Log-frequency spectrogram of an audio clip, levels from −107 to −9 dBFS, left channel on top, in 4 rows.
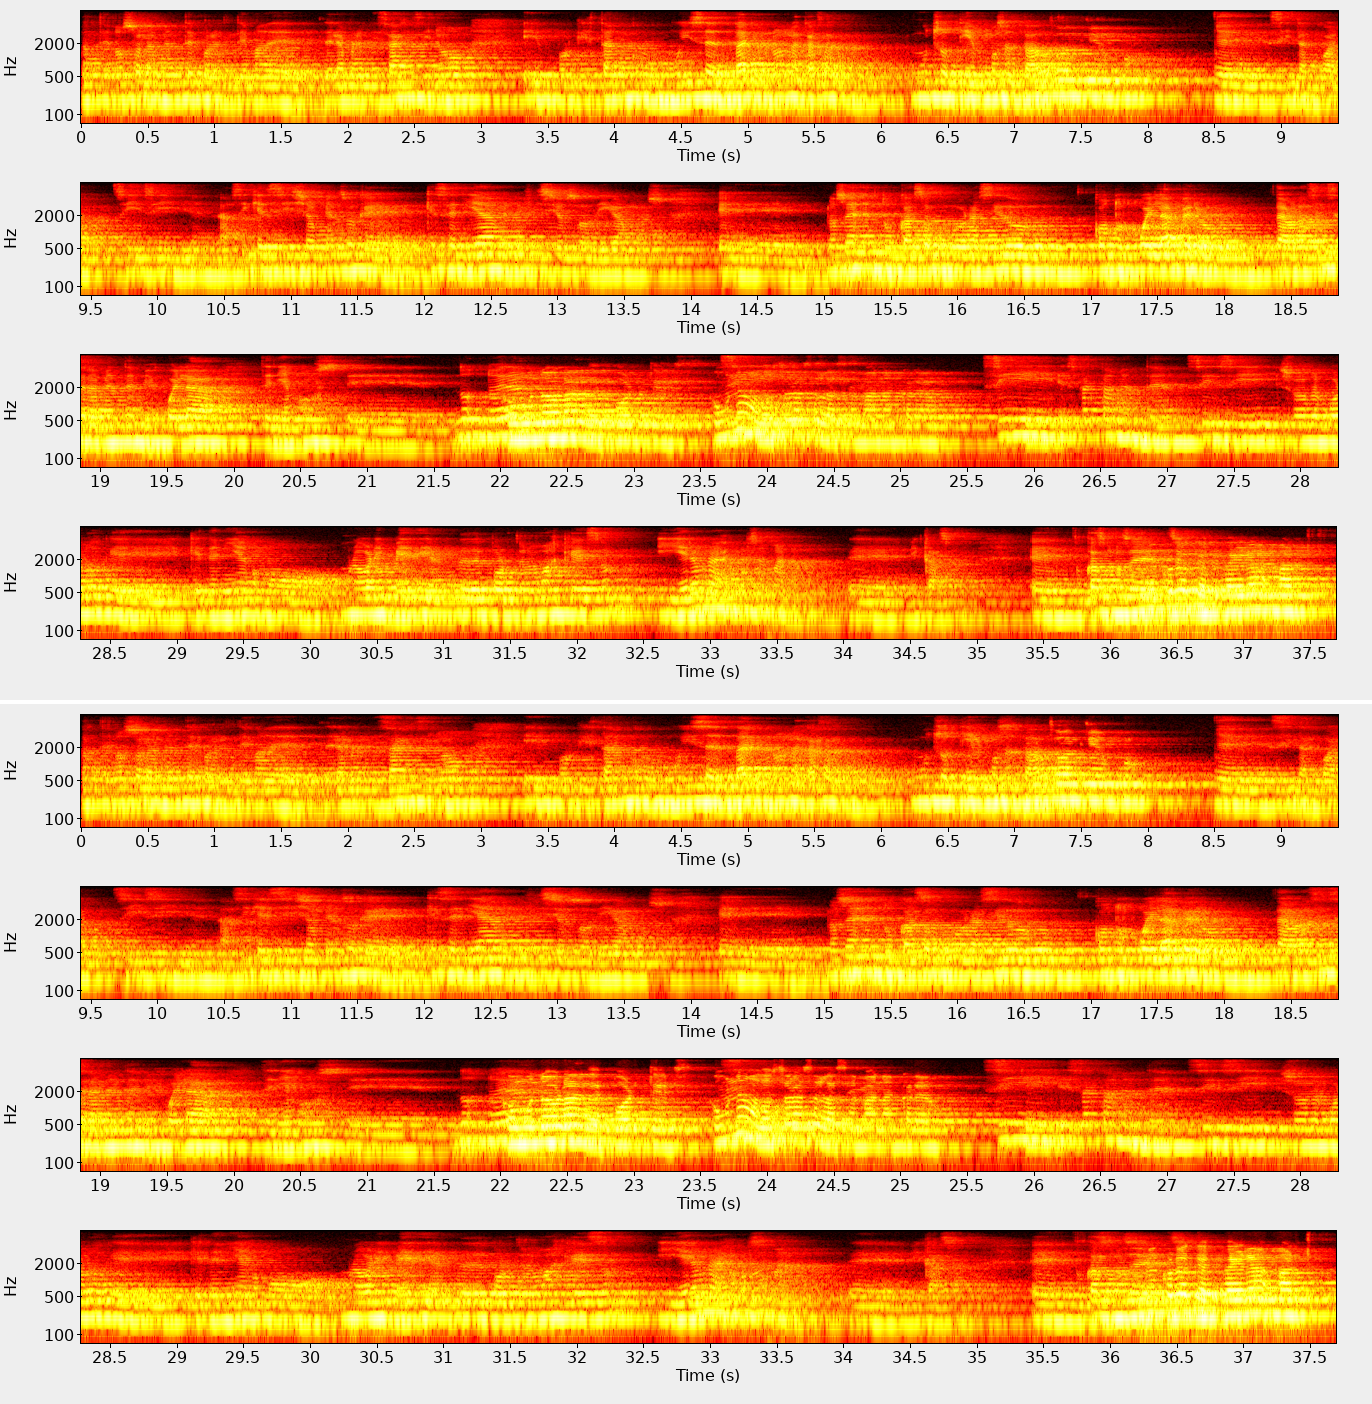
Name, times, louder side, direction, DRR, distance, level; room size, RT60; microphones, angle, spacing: voice 1, 0.0-5.9 6.2-7.3 8.5-19.9 20.2-22.2 23.7-24.2 25.7-32.3 32.6-33.7 34.0-34.8 35.4-36.8, left 1 dB, 75° left, 0 dB, 7.0 m, -24 dB
voice 2, 7.1-8.0 22.0-25.3 25.9-26.1 33.3-33.4 36.0-37.5, right 1 dB, 60° right, 5 dB, 2.5 m, -19 dB
24.5 x 16.5 x 8.2 m, 2.3 s
head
